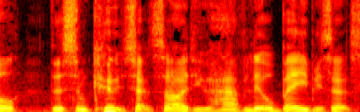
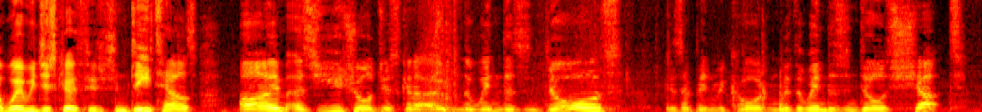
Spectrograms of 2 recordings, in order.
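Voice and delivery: normal talking voice

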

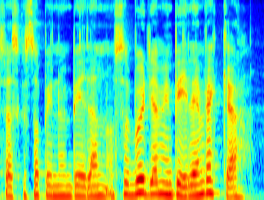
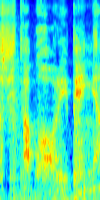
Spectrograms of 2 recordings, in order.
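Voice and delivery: whispered inner thought; 11 dB quieter than usual. Retold or imitated. Thinking to herself, delighted.

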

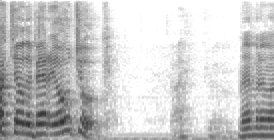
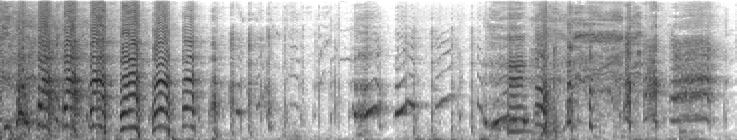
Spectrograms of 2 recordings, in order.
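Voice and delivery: long loud laugh; 6 dB louder than usual. Real, not acted. Laughing after own joke.

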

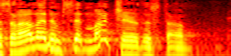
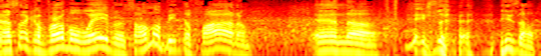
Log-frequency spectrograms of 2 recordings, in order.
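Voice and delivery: usual speaking voice

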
